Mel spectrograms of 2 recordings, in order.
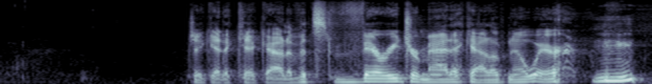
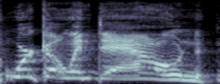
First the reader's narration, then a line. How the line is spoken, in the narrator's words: Everyone cheers, Sokka yells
